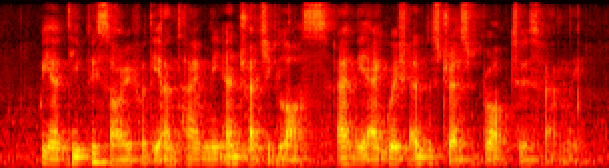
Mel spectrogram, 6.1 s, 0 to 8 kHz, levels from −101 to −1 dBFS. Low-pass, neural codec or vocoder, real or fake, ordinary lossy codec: 7.2 kHz; codec, 24 kHz, 3.1 kbps, DualCodec; fake; none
